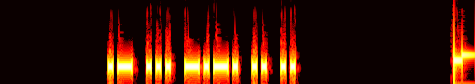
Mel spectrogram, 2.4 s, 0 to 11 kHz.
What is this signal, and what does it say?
Morse code, heard as a keyed tone, about 49 wpm, 700 Hz. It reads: ASCII
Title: Sets of 5 Words - New Word Drill - 50wpm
